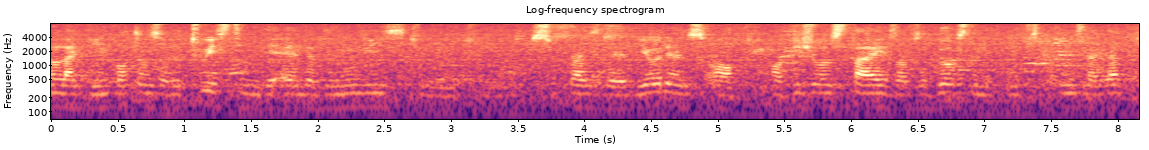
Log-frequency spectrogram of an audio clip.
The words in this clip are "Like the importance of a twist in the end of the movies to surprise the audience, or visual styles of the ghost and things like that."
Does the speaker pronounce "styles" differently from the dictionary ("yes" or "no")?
yes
